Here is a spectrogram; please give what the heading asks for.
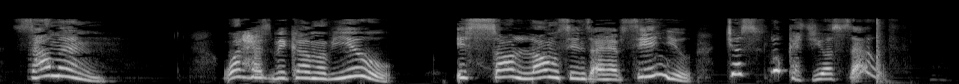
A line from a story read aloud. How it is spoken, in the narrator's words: Joseph cried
